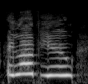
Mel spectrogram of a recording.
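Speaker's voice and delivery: very high, squeaky affectionate sign-off; car bush. Retold or imitated. Talking bush says goodbye to son, sweet squeaky voice. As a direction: say it in a silly, loving squeak. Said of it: "the car bush always says".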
